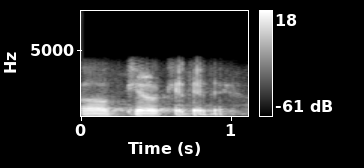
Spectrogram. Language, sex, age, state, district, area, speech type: Bodo, male, 18-30, Assam, Chirang, urban, conversation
